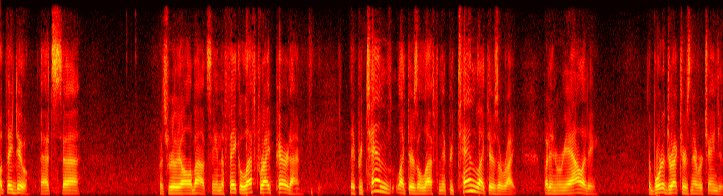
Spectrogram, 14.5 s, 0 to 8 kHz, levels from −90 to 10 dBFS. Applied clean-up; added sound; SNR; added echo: none; none; none; none.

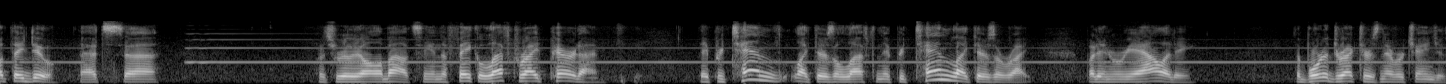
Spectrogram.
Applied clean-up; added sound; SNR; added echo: none; Brass instrument; 17 dB; none.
